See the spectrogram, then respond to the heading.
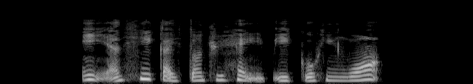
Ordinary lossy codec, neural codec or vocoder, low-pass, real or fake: MP3, 32 kbps; none; 9.9 kHz; real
